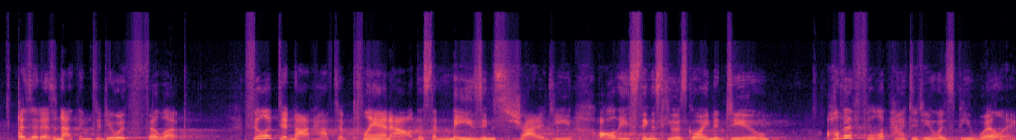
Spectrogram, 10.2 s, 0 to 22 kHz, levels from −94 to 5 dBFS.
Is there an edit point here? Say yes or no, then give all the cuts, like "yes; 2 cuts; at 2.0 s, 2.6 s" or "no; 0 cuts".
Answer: no; 0 cuts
